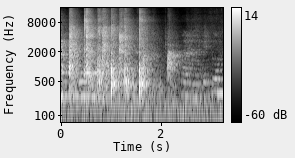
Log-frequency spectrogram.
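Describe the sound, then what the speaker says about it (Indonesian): A few people clap in a classroom during a teaching practice lesson, a sparse set of distinct, uneven bursts that taper off, with a voice faintly present. "Tepuk tangan dulu saya."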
